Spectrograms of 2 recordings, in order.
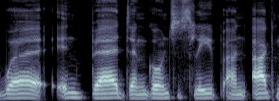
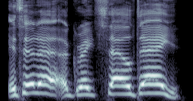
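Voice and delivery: Miss Hattie voice; 9 semitones higher, 5 dB louder than usual. Retold or imitated. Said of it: "And then said".

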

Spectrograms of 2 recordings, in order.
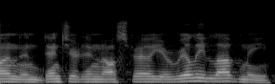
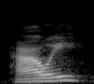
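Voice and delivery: woman's voice; 5 semitones higher, 7 dB louder than usual. Acted. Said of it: "a woman's voice said".

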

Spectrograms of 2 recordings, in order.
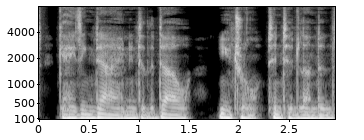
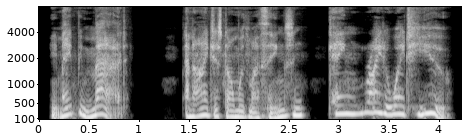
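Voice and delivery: high-pitched, aggrieved character voice; indignant client; 6 semitones higher than usual. A narrator's reading. Client telling the detective of her anger, high indignant voice. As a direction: complain in a raised pitch, mildly cross.

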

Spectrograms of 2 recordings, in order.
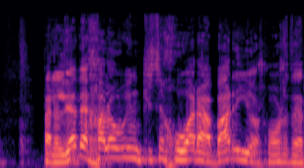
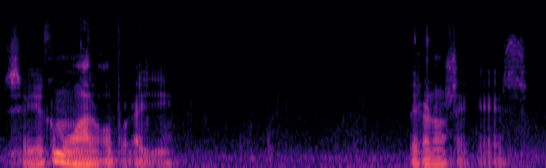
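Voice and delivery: breathy much softer whisper; 7 semitones lower, 13 dB quieter than usual. Real, not acted. Hiding from the game's mic, whispering. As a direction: breathe the words to stay unheard.

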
